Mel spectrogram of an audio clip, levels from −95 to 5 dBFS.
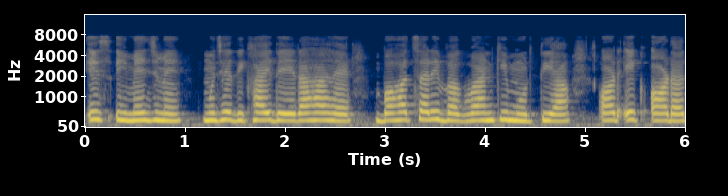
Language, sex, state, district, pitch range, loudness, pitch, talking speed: Hindi, female, Delhi, New Delhi, 230-245 Hz, -11 LUFS, 235 Hz, 200 wpm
